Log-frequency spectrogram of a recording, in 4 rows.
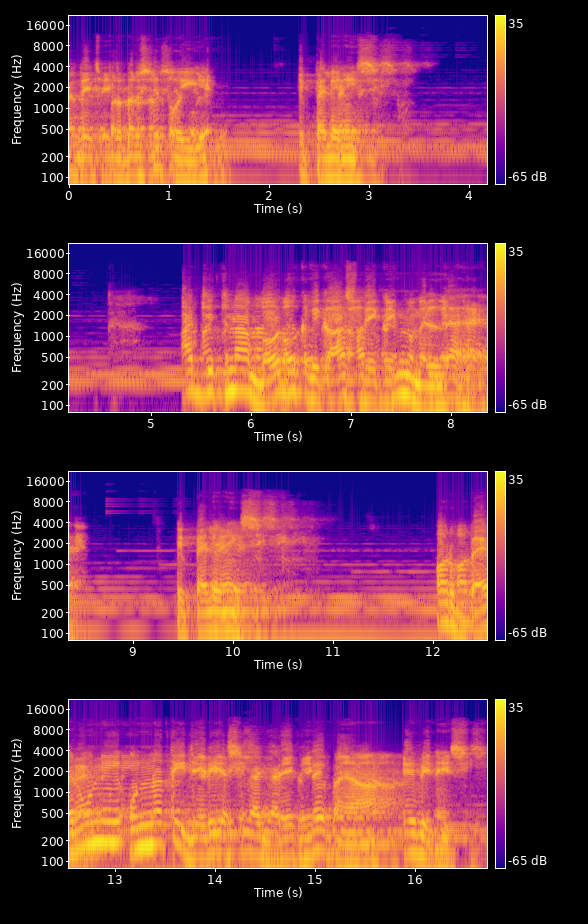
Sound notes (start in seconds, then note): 8.5 sound of clearing throat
